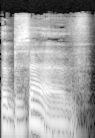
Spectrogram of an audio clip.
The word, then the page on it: observe: British English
